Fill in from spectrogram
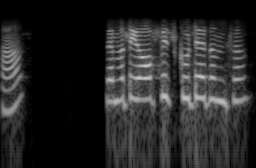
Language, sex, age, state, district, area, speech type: Marathi, female, 18-30, Maharashtra, Jalna, urban, conversation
